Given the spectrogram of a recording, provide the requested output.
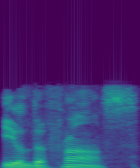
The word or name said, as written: ile-de-France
